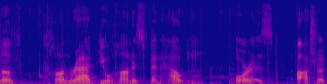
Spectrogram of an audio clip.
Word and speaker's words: Johannes van Houten: 1828 a man by the name of conrad johannes van houten or as asha correctly pronounces it johannes von hauten thank you created the first cocoa powder producing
